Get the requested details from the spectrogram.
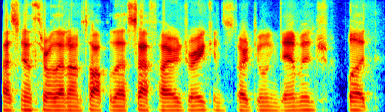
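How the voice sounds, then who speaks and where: A man's voice: fairly low pitch, completely flat delivery, fairly quick, a bit bright. A man in voice chat, matter-of-factly explaining the plays he had planned in the game. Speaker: tournament player. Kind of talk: casual voice chat.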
